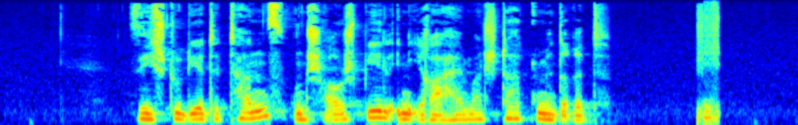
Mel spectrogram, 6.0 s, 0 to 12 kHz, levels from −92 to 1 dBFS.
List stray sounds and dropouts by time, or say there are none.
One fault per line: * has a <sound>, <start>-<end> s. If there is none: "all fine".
* has a laugh, 5.2-5.4 s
